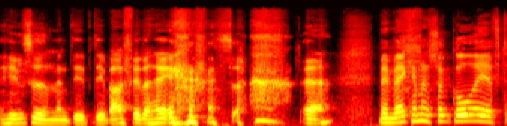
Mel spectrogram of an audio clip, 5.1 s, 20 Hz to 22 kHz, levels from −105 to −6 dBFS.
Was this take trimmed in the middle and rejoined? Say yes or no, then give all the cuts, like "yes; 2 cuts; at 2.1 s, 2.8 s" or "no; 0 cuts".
no; 0 cuts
